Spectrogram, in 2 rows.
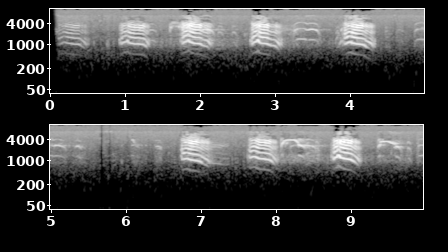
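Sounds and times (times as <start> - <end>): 
seagulls calling: 0.1 - 5.5, 6.1 - 9.9.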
